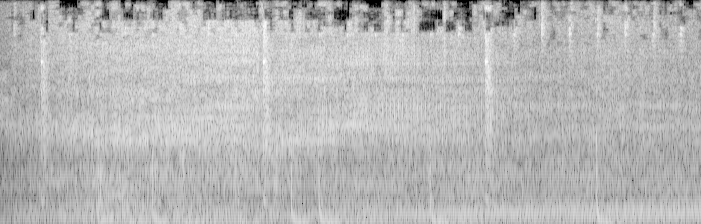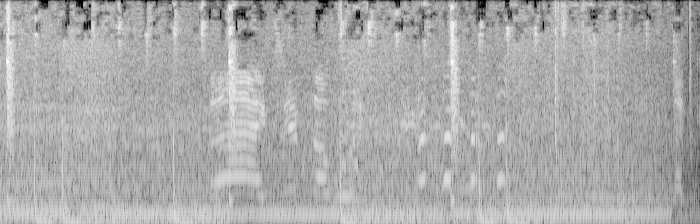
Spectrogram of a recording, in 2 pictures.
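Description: Silver Subaru Forester racing a manual-transmission Golf, a loud steady engine drone with rising revs heard from inside the car, with people talking throughout.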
